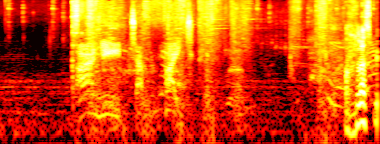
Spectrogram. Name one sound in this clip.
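Weapons strike monsters with sharp hits.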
